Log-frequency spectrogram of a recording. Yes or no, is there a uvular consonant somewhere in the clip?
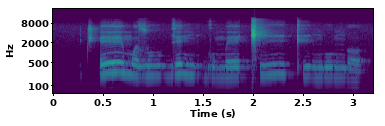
no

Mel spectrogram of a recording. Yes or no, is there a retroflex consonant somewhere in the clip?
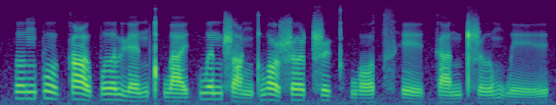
yes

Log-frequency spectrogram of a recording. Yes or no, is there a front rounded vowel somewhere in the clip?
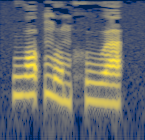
no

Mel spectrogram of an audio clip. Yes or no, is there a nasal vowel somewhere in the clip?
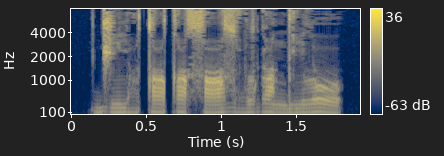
no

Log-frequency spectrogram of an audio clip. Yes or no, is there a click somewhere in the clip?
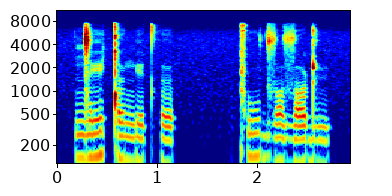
yes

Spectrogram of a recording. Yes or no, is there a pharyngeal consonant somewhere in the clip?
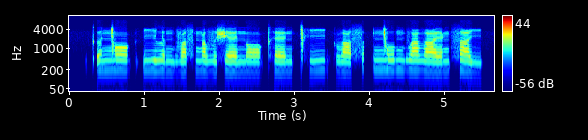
no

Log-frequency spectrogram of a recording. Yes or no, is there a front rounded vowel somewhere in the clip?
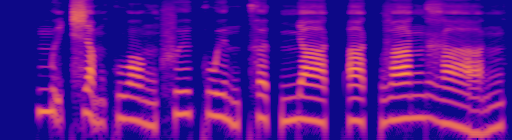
no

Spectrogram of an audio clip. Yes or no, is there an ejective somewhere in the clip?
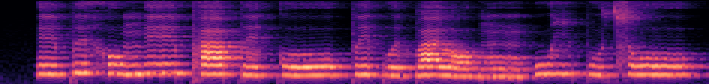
no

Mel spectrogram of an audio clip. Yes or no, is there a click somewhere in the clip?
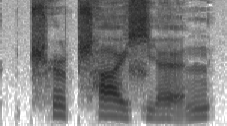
no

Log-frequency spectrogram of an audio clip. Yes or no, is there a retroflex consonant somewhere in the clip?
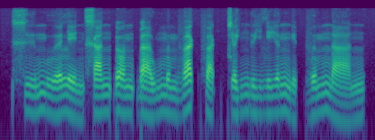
no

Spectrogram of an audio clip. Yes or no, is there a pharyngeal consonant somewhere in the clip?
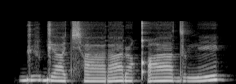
no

